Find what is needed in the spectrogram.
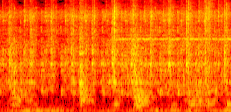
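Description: Sewing machine running, stitching a blouse back-neck piece as the fabric is fed under the needle: a rapid, even clatter of the stitching mechanism, with a thin high whine joining about halfway through.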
